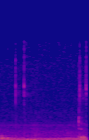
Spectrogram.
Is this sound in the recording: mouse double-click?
yes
